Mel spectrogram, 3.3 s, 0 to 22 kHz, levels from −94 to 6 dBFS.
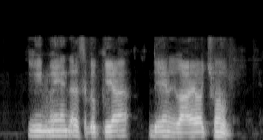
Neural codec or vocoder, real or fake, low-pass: codec, 16 kHz in and 24 kHz out, 0.6 kbps, FireRedTTS-2 codec; fake; 7.2 kHz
